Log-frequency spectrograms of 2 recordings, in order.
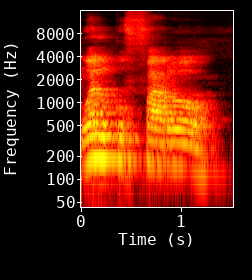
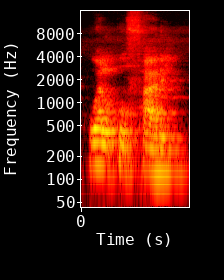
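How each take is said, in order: First: The word ends with an 'a' vowel. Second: The word ends with an 'i' vowel. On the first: The unbelievers are the object of the prohibition. "membaca dengan bacaan nasab" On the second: The unbelievers are joined to the People of the Book. "ada yang membaca jar lafad kufar"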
